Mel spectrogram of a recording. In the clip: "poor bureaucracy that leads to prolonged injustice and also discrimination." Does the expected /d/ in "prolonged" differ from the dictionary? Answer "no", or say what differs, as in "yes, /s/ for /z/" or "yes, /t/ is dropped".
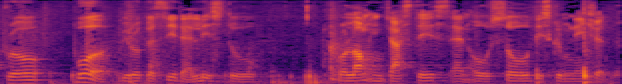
yes, /d/ is dropped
